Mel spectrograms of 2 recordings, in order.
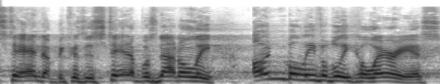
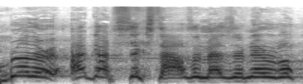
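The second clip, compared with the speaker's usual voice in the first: excited. Retold or imitated. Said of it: "he's in his kitchen on Tuesday going".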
